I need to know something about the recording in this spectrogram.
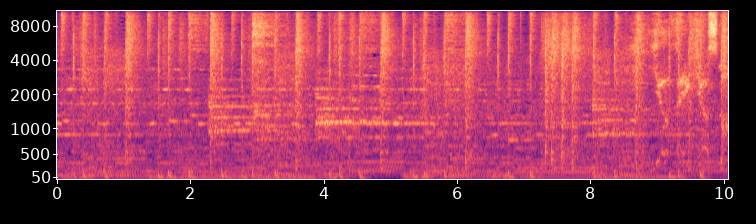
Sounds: music

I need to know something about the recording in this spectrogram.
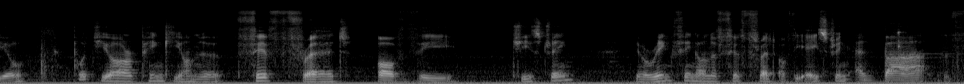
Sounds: speech

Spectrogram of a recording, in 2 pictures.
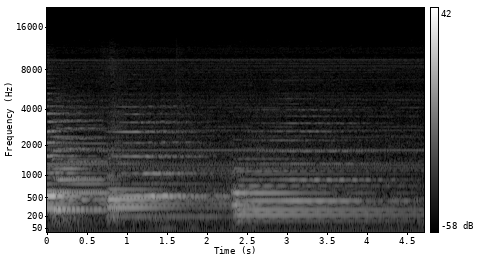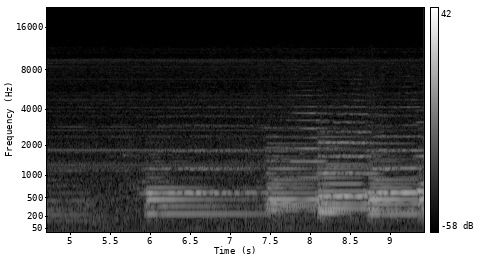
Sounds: musical instrument
music
fiddle

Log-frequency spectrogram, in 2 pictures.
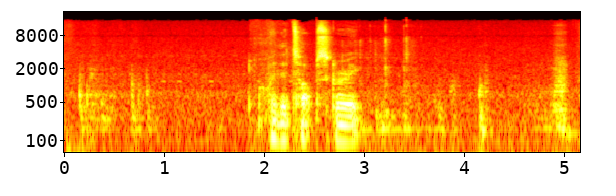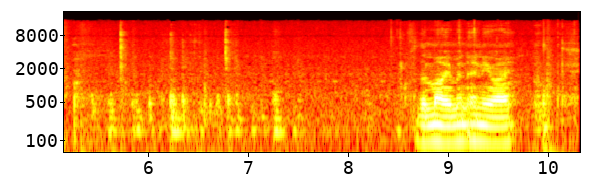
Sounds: speech

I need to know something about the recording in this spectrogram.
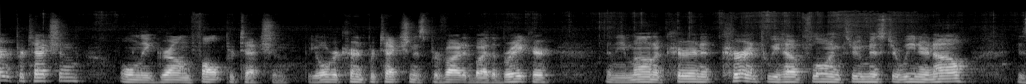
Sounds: inside a small room
speech

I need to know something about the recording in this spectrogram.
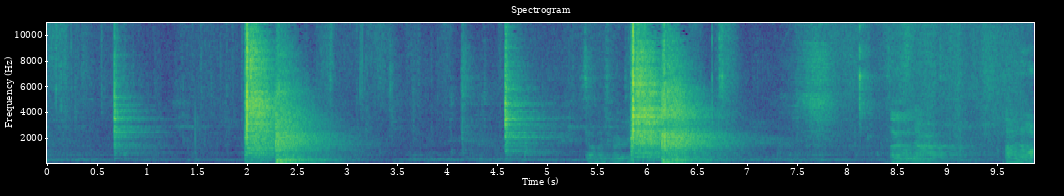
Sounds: speech

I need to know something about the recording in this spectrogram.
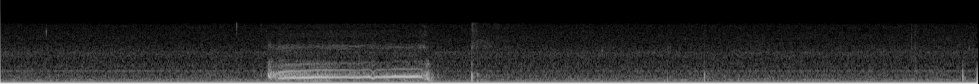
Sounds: pets
dog
animal

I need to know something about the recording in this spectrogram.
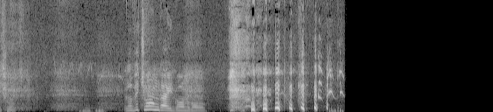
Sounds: speech

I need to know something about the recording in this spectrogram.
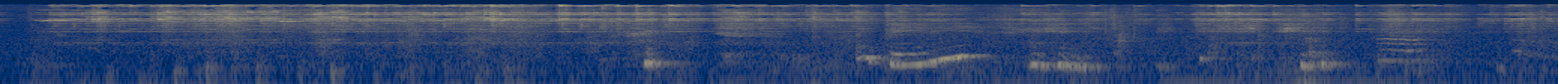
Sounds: speech
jingle bell

